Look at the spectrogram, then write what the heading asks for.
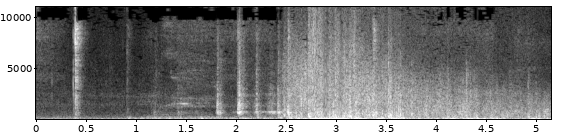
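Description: Thunder rolling, heard from inside a caravan: a long, loud rumble that swells about halfway through and keeps going. A few sharp clicks come before it.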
